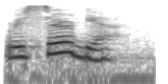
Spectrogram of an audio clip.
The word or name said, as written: resurbia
